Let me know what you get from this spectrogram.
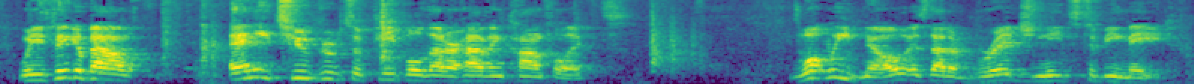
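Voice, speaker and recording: Amid noticeable background noise, a man keeps a moderate pace while his pitch swings very widely. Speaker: pastor. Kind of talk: sermon. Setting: church.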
